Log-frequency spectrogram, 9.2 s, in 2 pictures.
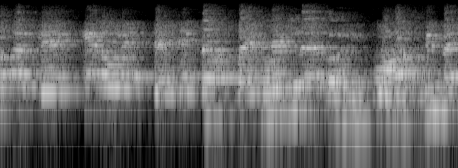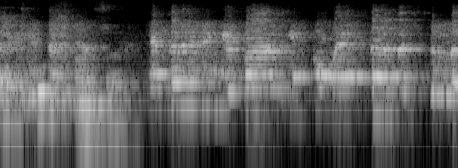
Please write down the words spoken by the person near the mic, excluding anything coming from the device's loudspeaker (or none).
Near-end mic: not just uh, reproducting textbooks' answer.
